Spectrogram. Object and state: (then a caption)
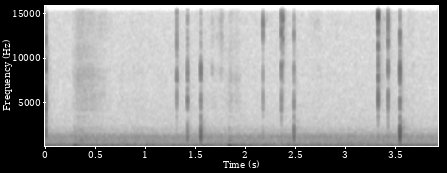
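Plastic battery pack. Long nails tap and scratch a small black plastic Xbox battery pack held in the fingers. The result is quiet, sparse, dry clicks with bright, high ticks over a soft, low rumble.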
